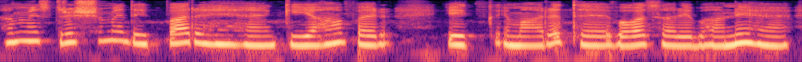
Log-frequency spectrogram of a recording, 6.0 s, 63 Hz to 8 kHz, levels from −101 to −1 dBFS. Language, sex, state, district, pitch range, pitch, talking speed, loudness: Hindi, female, Jharkhand, Ranchi, 240-290 Hz, 255 Hz, 180 wpm, -15 LUFS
